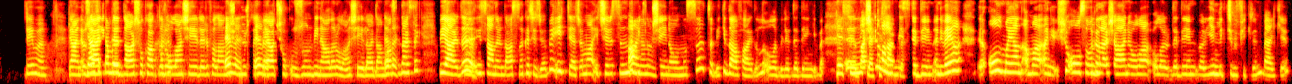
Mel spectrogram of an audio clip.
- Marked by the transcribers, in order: none
- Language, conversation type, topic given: Turkish, podcast, Sence şehirde yeşil alanlar neden önemli?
